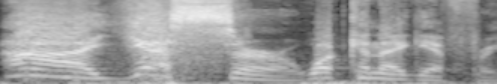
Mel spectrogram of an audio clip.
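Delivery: stone-cold serious tone. A game master voices a character answering a player, stone-cold serious. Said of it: "with like stone cold seriousness".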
